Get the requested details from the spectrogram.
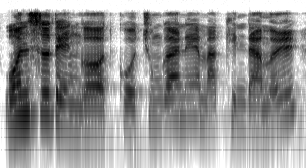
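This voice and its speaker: A woman teaches scripture phrases at an unhurried pace. She breaks each one down word by word and repeats it for learners. The recording sounds slightly dull and lo-fi. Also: mid-range voice. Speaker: language teacher. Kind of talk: scripture language lesson explained word by word.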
